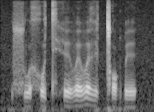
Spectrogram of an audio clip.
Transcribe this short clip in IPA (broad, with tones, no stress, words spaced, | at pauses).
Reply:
sʷa˨˩˦ xo˩˥tʲ he˨˩˦ βɛ˩˥βɛ˨ɣe˨ ǀɔ˨k͡pe˨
